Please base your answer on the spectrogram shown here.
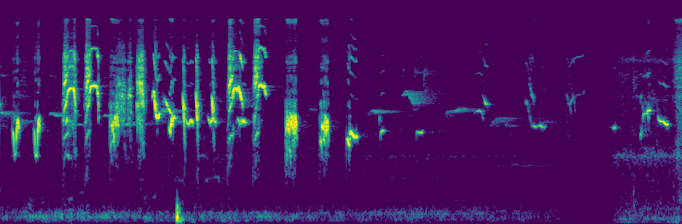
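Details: Calling female greater green leafbird seeking a male: a fast, loud run of crisp whistled chirps and squeaks, roughly three per second. Softer scattered notes trail off after, and a single sharp click is heard.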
